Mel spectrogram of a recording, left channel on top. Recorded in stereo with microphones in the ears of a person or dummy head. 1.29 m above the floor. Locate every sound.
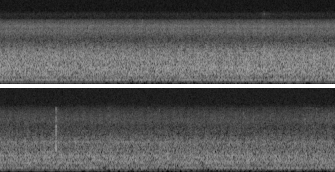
Only background noise.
